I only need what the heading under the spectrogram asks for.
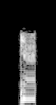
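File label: Police Department Dispatch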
